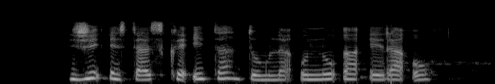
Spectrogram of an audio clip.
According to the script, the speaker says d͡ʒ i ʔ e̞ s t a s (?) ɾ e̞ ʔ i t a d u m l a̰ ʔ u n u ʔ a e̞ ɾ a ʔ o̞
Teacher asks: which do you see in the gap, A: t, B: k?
B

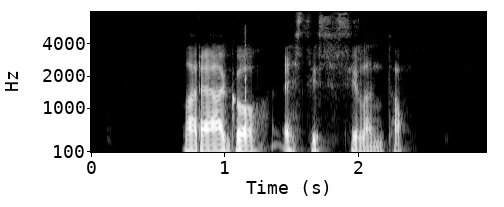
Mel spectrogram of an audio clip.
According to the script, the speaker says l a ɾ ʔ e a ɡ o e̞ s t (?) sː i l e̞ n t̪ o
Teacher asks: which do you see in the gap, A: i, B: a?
A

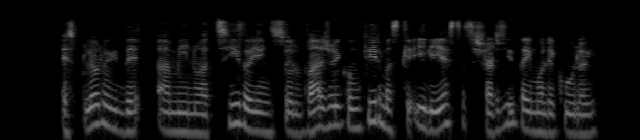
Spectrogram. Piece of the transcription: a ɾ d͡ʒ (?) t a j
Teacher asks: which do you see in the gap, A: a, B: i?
B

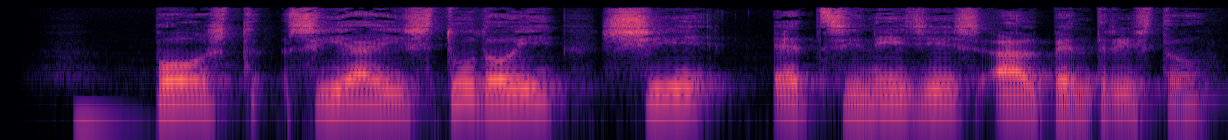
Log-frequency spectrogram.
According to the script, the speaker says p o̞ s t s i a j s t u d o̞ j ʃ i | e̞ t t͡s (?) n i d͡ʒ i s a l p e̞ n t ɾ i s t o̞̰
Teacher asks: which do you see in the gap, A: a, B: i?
B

